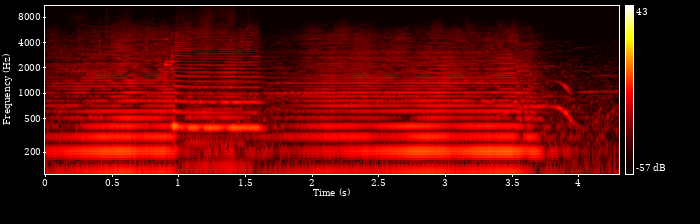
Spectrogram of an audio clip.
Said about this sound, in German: Beide Eisbrecher lassen die Schiffshörner aufheulen.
